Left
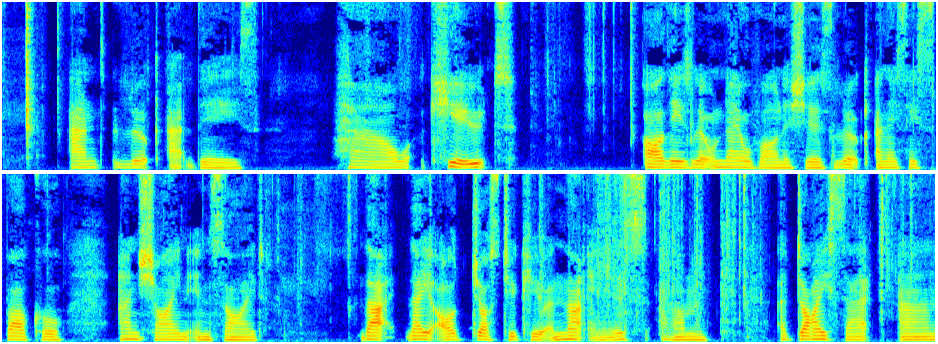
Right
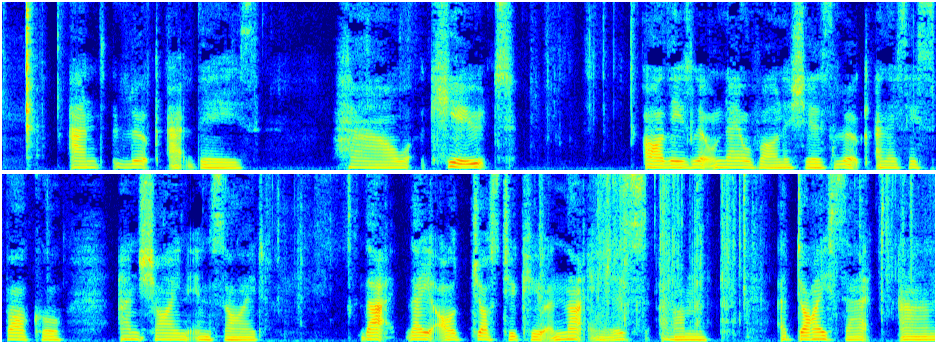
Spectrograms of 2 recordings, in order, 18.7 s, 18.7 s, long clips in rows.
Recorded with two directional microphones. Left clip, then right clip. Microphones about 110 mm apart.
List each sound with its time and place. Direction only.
0.5 s speech: 20° left (ahead or behind); by 16.3 s 45° left (ahead or behind)
16.3 s speech: centre (ahead or behind)
16.7 s speech: 35° left (ahead or behind)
